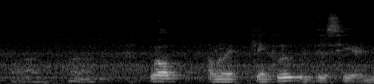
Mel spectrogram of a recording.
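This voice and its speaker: Recorded with audible room echo and noticeable background noise, a man speaks with ordinary pitch variation. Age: 50s. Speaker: community news interviewer. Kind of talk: interview. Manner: halting, many fillers.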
